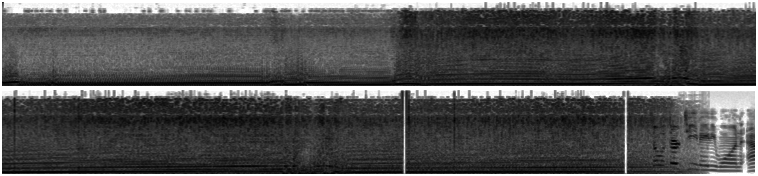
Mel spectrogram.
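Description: A Chevrolet Blazer engine accelerates hard through a drag run, loud and close, its tone climbing through several gear shifts before cutting off abruptly at the end.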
